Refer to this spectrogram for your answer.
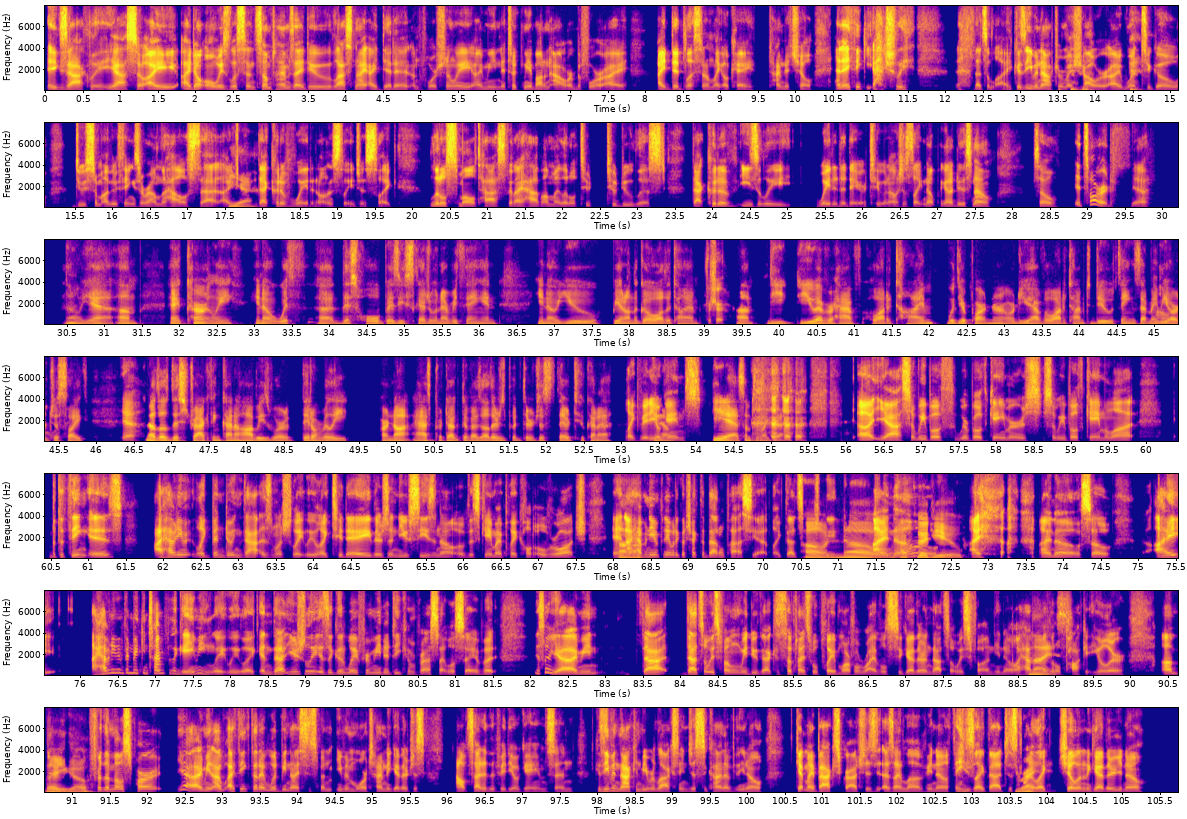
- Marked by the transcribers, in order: laughing while speaking: "actually"; laugh; chuckle; stressed: "that"; laughing while speaking: "I"; laughing while speaking: "Things"
- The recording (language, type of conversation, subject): English, advice, How can I relax and unwind after a busy day?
